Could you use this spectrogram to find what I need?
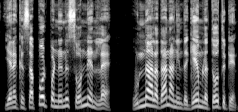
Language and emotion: Tamil, angry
